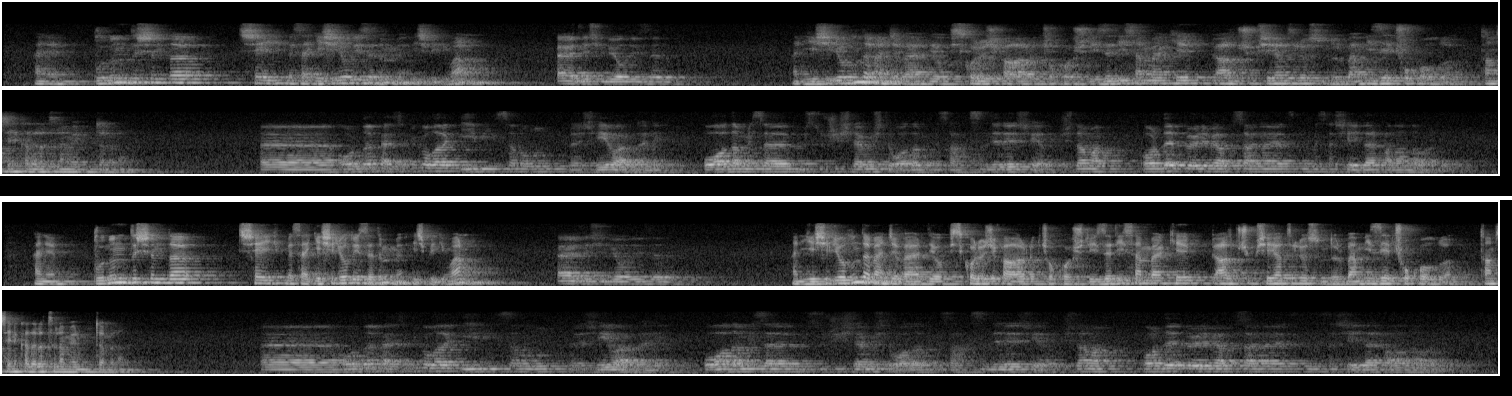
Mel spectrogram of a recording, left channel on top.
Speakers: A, on the right; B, on the left.
A: Hani bunun dışında şey mesela Yeşil Yol'u izledin mi? Hiç bilgin var mı?
B: Evet Yeşil Yol'u izledim.
A: Hani Yeşil Yol'un da bence verdiği o psikolojik ağırlık çok hoştu. İzlediysen belki az buçuk bir şeyi hatırlıyorsundur. Ben izleyeli çok oldu. Tam senin kadar hatırlamıyorum muhtemelen.
B: Ee, orada felsefik olarak iyi bir insan olun e, şeyi vardı. Hani o adam mesela bir suç işlenmişti. O adam mesela haksız yere şey yatmıştı ama orada hep böyle bir hapishane hayatında mesela şeyler falan da vardı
